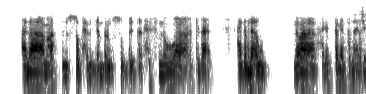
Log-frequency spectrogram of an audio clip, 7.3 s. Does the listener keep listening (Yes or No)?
No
